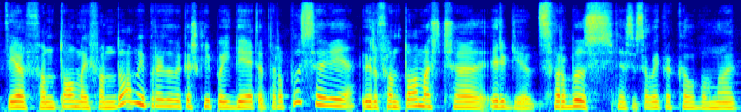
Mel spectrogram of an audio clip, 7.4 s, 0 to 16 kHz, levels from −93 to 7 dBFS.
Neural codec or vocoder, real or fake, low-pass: codec, 44.1 kHz, 3.4 kbps, Pupu-Codec; fake; 14.4 kHz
